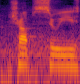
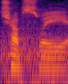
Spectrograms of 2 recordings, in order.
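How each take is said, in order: First: The second word has two syllables, 'soo-ee'. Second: The second word is one syllable, 'sway'.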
